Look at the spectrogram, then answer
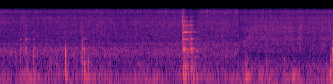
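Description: Onions and spices frying in a pot for dum pukht biryani, a steady close sizzle broken by occasional scraping stirs and a sharp utensil knock, with no talking.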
